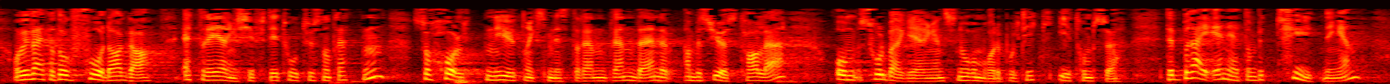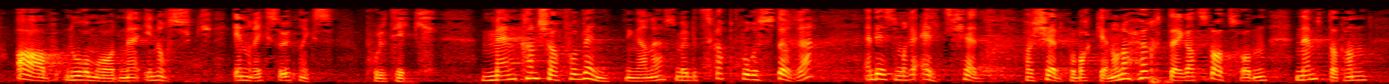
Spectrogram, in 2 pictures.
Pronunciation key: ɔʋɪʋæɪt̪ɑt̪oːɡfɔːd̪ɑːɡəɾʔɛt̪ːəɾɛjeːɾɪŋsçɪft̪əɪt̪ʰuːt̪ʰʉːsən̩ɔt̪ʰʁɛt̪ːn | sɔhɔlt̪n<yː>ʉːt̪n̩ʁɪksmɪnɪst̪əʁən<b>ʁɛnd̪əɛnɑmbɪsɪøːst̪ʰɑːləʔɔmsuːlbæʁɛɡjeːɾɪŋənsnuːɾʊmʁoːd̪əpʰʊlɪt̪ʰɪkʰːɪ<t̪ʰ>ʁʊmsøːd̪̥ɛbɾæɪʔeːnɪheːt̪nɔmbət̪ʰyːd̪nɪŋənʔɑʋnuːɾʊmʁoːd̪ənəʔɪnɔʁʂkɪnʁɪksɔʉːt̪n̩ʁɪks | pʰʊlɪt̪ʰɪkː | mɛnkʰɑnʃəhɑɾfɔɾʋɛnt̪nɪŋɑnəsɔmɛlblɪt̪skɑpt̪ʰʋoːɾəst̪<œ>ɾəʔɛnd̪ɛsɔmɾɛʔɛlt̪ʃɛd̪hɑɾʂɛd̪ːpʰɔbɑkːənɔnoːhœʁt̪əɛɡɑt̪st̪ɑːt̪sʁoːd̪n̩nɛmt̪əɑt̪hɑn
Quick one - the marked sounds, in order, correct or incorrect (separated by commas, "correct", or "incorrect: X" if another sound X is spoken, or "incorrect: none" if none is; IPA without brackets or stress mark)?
correct, correct, correct, correct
